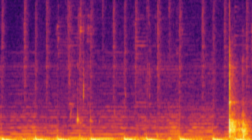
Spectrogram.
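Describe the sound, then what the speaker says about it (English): Milk is poured onto a cracked egg for French toast, giving close, wet dripping and splashing with a loose rhythmic pulse, ending in a brighter splash. "crack your egg open and then add your milk"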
